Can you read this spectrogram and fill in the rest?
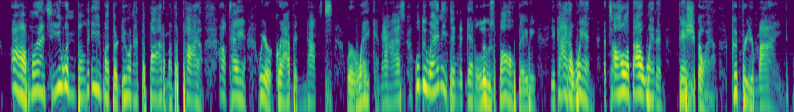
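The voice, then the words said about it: Imitates another person's voice. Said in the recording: “your Romanowski fish oil impression”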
